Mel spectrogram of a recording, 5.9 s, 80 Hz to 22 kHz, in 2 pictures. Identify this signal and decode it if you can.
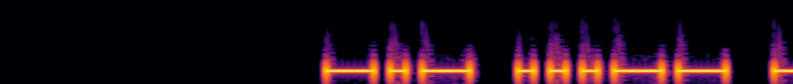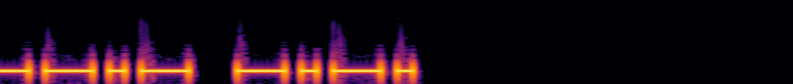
Morse code, heard as a keyed tone, about 20 wpm, 700 Hz. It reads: K3QC
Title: USA Call Signs - 4 Characters - 2x Character Spacing - 20wpm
